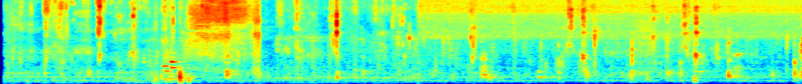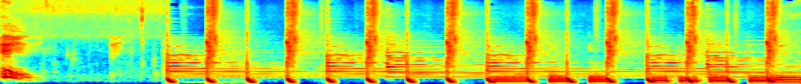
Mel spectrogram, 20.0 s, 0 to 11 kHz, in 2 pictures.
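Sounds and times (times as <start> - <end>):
wet chewing and mouth smacks: 0.1 - 10.0
noodle slurping: 0.2 - 11.9.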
